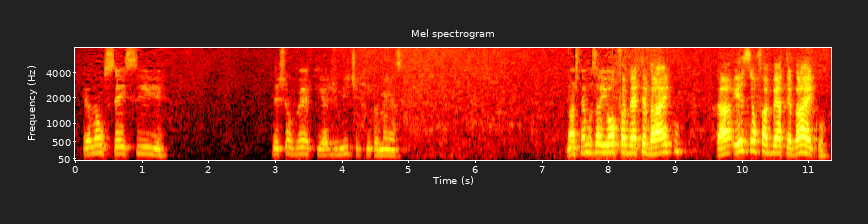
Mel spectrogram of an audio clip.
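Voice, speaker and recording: Husky-voiced Brazilian teacher on a video call. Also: mid-range voice, a little mellow. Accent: Brazilian Portuguese. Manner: patient, explains step by step, often checks in with "tá?". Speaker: Bible language teacher. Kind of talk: online class lecture. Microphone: video call computer mic.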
